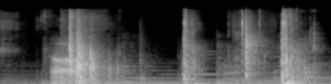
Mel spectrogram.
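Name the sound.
door closing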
